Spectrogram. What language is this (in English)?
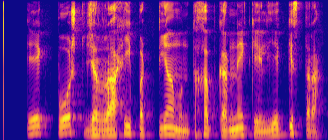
Urdu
